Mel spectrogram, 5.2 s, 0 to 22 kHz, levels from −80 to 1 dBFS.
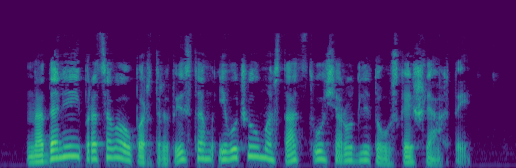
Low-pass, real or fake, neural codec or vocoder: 10.8 kHz; real; none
